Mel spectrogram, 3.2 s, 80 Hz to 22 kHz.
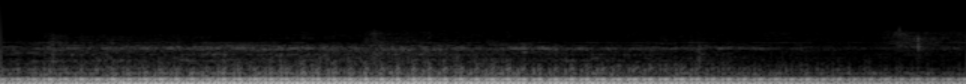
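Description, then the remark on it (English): A car engine hums steadily at a constant speed as a man drives along a lonely highway in the evening, a smooth, continuous low rumble with no talking, loud throughout. “For the next evening at 8, he was behind the wheel of a car, rolling smoothly along a lonely highway.”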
